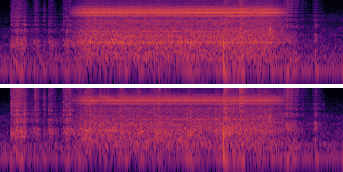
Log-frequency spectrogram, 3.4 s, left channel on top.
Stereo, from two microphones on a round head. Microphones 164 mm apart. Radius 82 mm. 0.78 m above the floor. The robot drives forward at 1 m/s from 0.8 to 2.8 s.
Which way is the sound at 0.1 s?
40° right (ahead or behind).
